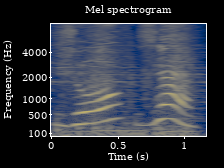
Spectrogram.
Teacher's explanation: A última sílaba é a mais forte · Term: sílaba tônica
